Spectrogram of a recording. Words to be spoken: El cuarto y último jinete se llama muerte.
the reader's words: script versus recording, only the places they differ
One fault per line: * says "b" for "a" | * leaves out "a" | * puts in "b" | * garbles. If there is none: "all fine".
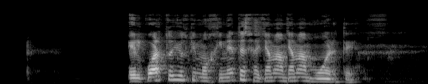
* puts in "llama"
